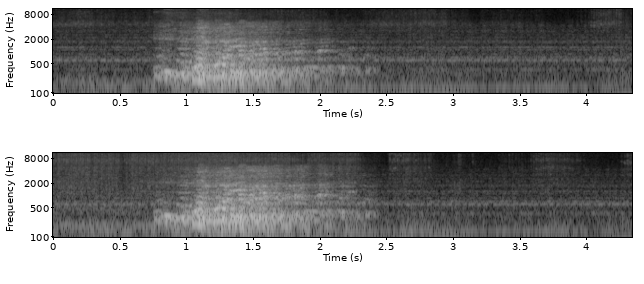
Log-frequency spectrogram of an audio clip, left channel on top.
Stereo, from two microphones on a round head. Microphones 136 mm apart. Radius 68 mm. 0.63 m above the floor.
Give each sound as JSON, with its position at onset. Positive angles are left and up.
{"t": 0.8, "sound": "laughter", "side_deg": 40}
